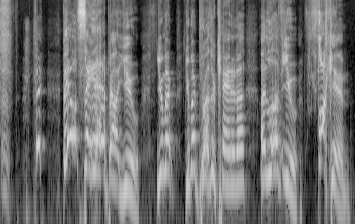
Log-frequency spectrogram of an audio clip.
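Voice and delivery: high, hammed-up tearful wail; mock crying. America crying over brother Canada, overwrought mock sobbing. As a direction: blubber with loyal indignation. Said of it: "are you crying".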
